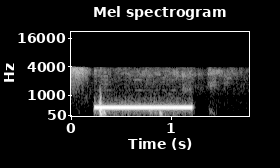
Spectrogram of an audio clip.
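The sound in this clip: A phone call being transferred sounds as a single loud, steady electronic tone that holds one even pitch for about a second. It sits between faint line noise before and after.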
